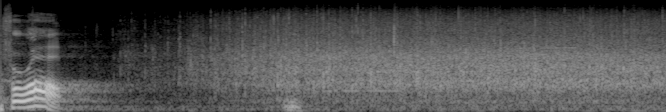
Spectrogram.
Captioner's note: cheers and applause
